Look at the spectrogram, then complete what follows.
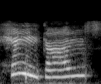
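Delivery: very high childlike cartoon kid voice. Imitating a viewer's voice described as childlike: imitating Linda's childlike cartoonish voice. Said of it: "childlike and almost cartoonish, like a little kid in a cartoon".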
